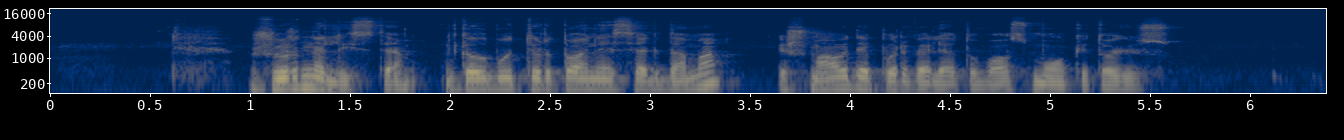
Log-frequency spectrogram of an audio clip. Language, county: Lithuanian, Klaipėda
